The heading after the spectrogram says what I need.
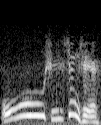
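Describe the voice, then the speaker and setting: A man's voice: very high-pitched, very animated, very slow, exaggerated voice. An actor playing a folksy, cagey stage doorman in an old radio drama, speaking informally and hesitantly. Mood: cagey, reluctant. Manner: hesitant, informal, drops word endings. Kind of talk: 1950s radio drama acting. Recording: muffled old radio recording, faint noise.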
